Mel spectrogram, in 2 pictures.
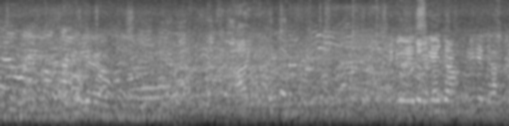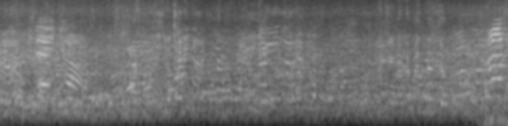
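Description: A crowd of adults and children chatters all around outdoors.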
